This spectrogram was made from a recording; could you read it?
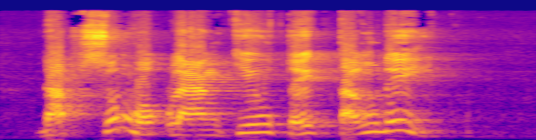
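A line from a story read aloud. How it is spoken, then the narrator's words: Shouted. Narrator (Vietnamese): nhị đầu thái tử thét lên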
